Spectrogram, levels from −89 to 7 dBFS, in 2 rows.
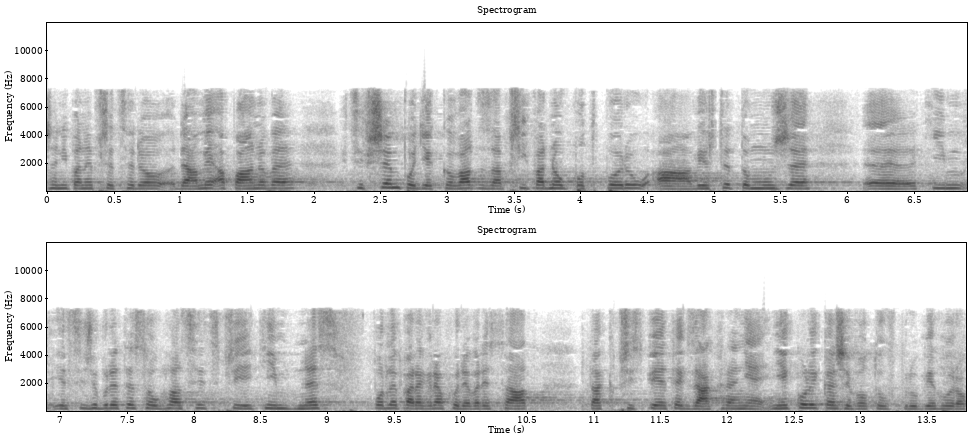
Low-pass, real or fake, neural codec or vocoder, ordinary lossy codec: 7.2 kHz; real; none; AAC, 32 kbps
